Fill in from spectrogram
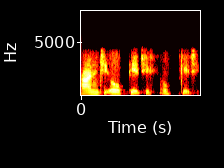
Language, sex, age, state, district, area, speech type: Punjabi, female, 45-60, Punjab, Fazilka, rural, conversation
